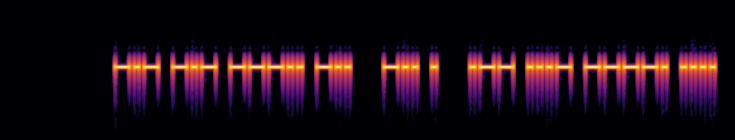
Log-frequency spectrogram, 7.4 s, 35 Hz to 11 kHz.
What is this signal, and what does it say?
Morse code, heard as a keyed tone, about 25 wpm, 700 Hz. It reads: KK8D DE WV9H
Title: USA Callsign DE Callsign - 4 Characters - 25wpm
